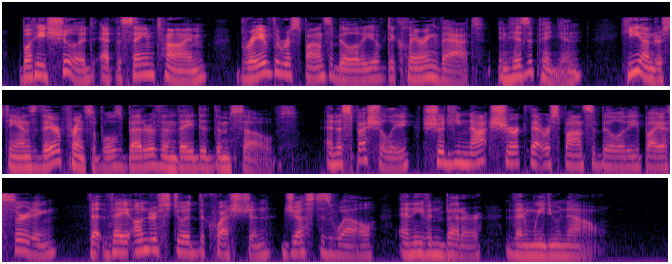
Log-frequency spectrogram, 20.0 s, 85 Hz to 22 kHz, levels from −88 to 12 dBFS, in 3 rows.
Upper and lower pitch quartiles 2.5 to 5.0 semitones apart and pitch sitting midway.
Yes: average, 4.0 semitones; medium, 145 Hz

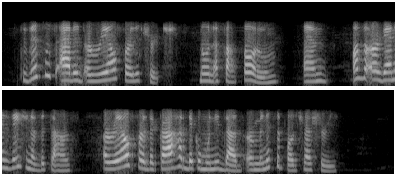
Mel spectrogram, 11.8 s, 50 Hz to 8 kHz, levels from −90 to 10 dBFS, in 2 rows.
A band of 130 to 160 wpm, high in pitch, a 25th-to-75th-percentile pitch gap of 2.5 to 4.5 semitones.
Yes: average, 155 wpm; high, 245 Hz; average, 4.0 semitones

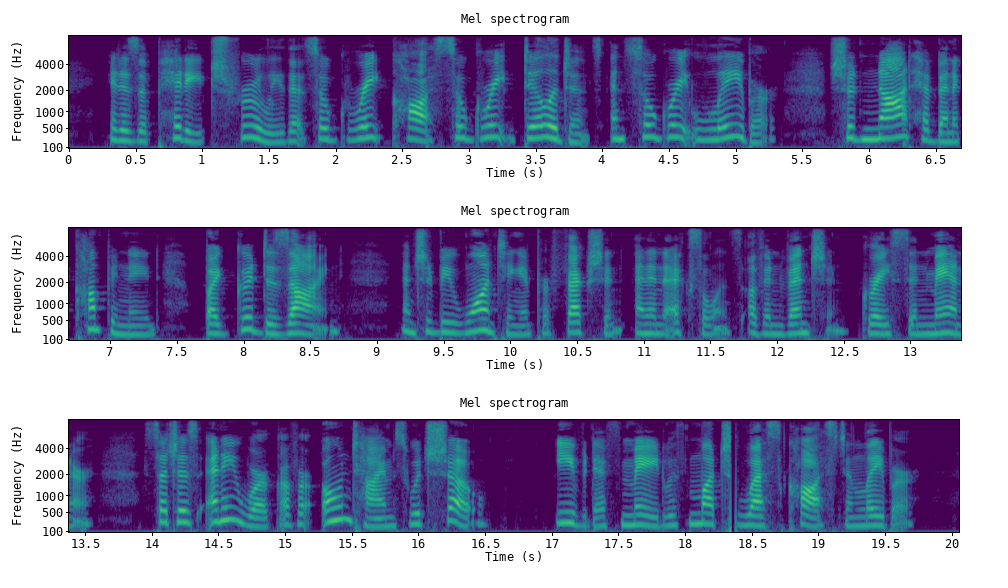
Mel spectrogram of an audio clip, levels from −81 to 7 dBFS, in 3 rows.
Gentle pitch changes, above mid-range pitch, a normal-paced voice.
No: average, 4.8 semitones; high, 225 Hz; average, 170 wpm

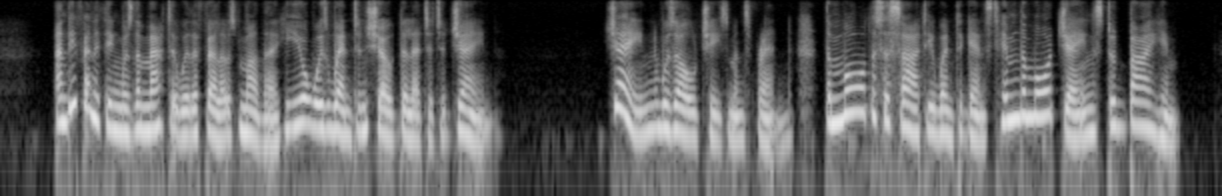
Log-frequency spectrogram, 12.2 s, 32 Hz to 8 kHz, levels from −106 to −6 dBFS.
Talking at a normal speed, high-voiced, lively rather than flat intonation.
Yes: average, 180 wpm; high, 195 Hz; wide, 6.1 semitones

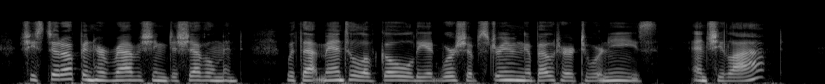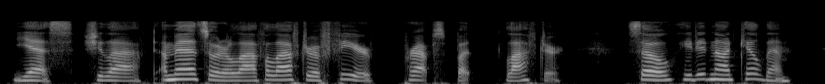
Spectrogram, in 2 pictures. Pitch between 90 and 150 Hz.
No: high, 190 Hz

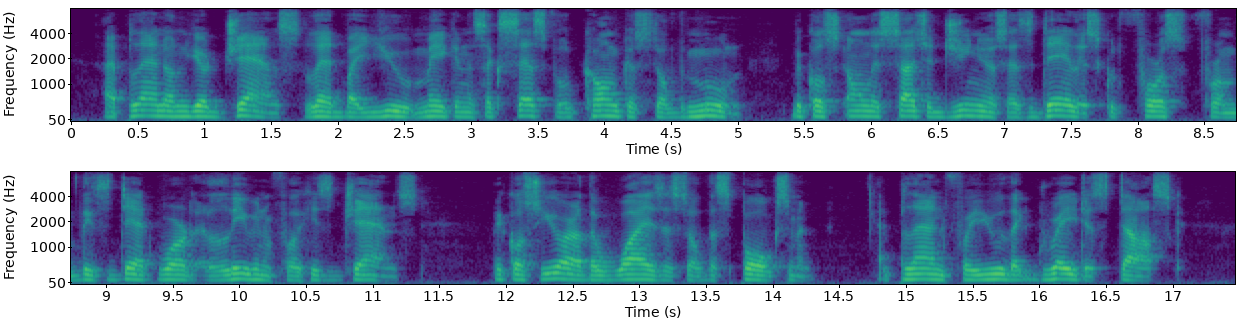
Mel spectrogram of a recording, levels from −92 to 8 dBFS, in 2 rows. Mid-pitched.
No: low, 130 Hz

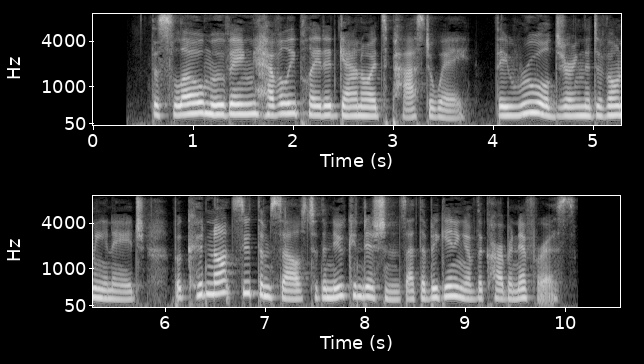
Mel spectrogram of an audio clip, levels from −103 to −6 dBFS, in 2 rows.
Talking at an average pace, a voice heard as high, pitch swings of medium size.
Yes: average, 160 wpm; high, 200 Hz; average, 3.6 semitones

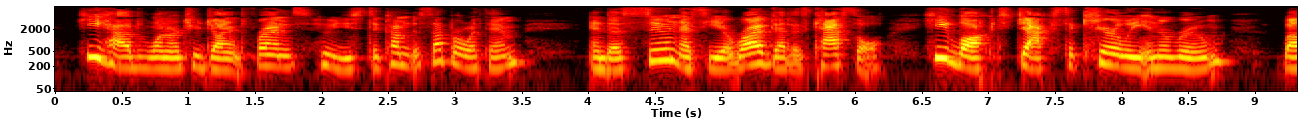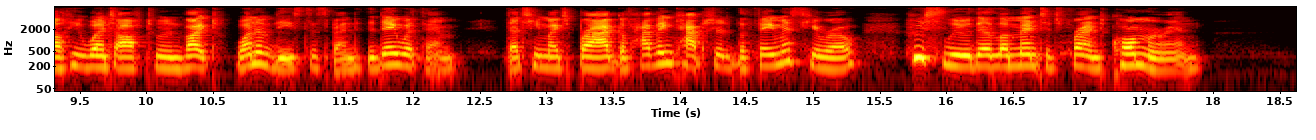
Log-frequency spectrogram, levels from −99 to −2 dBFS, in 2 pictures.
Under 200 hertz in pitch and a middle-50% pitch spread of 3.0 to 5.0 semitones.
Yes: high, 190 Hz; average, 3.7 semitones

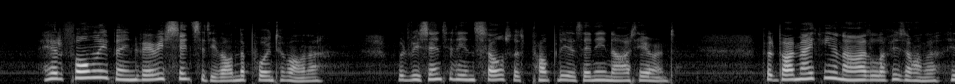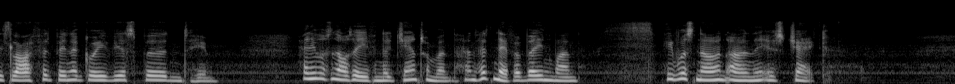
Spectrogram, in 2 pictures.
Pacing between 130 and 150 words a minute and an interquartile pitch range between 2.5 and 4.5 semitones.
No: average, 175 wpm; average, 3.4 semitones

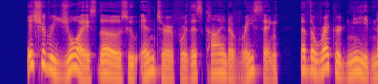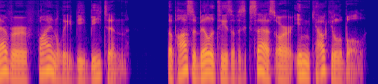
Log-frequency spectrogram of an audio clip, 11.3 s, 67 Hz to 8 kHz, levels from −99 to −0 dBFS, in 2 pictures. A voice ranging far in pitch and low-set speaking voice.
Yes: wide, 7.1 semitones; low, 115 Hz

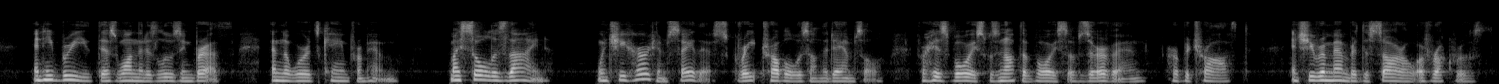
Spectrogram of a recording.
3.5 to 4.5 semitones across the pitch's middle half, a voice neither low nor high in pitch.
No: average, 3.0 semitones; medium, 160 Hz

